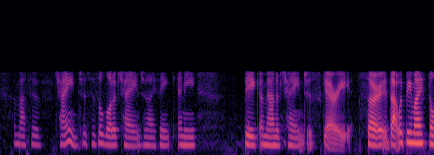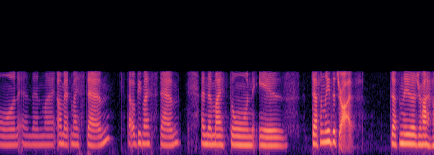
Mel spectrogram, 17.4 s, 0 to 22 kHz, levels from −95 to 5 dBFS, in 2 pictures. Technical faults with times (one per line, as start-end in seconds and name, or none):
0.26-3.96 automatic gain rising
4.89-13.89 automatic gain rising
